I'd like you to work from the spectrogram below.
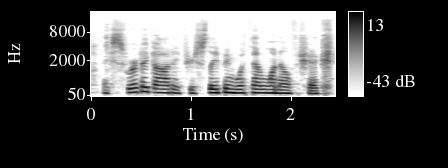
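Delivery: close, hushed half-whisper. Character hugging the listener's character, then half-whispering in their ear. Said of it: "she whispers in your ear".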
